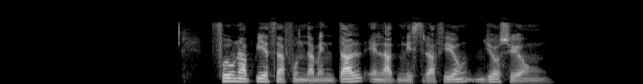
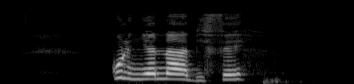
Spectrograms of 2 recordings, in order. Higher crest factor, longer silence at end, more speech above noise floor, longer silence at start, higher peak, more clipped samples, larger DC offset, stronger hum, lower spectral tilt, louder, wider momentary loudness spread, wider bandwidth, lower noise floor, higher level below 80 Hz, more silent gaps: about the same, 22 dB vs 20 dB; second, 1 s vs 1.15 s; first, over 68 dB vs 62 dB; first, 1.8 s vs 1.15 s; first, -2 dBFS vs -6 dBFS; neither; neither; neither; about the same, -4 dB/octave vs -4 dB/octave; about the same, -21 LUFS vs -23 LUFS; first, 22 LU vs 12 LU; second, 9.4 kHz vs 11.5 kHz; first, under -90 dBFS vs -84 dBFS; first, -62 dBFS vs -72 dBFS; neither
